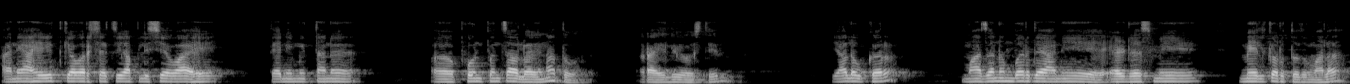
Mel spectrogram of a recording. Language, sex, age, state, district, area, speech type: Marathi, male, 18-30, Maharashtra, Satara, rural, spontaneous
